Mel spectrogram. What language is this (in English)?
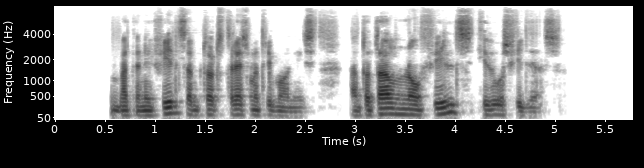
Catalan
